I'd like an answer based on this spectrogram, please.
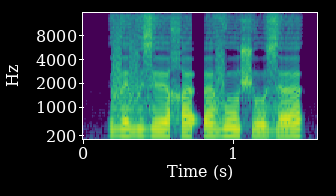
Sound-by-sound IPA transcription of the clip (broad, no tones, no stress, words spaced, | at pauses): vɛvɨzɘːχɐː ʔɐːvoːʃoː zɐ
